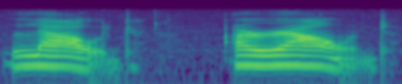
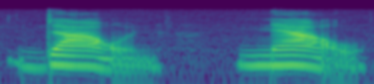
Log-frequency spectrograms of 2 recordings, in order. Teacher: you move toward ow lips begin to close and become tense your tongue's position moves from relaxed low to high position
